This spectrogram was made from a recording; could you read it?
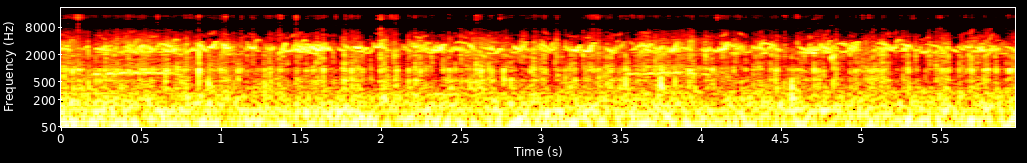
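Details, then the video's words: Chirping chicks alongside a hen: a continuous stream of overlapping high, rapid peeps, busy and unbroken throughout, with soft patter beneath. "silly chicken chirping sounds with murgi hen color chicken"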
